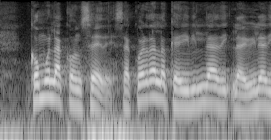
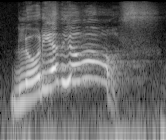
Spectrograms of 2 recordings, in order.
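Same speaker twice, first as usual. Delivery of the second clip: mock gloria; much slower than usual. Exclamación burlona muy aguda.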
